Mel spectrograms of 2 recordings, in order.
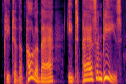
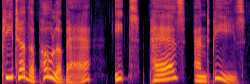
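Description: First: The sentence is said at a fast pace. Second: The sentence is said at a normal pace.

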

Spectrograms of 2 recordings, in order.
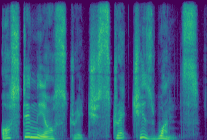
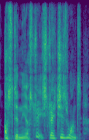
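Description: First: The sentence is said at a slow pace. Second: The sentence is said at a very fast pace. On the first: "Écoute bien cette phrase" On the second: "Encore plus vite"

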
